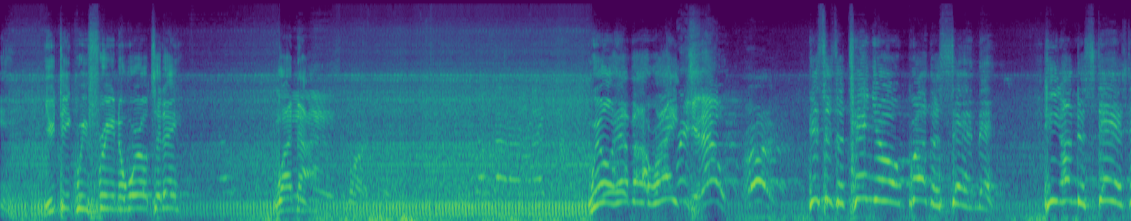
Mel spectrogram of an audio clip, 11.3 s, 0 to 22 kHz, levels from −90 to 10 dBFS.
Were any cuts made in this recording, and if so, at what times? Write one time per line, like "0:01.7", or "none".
none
